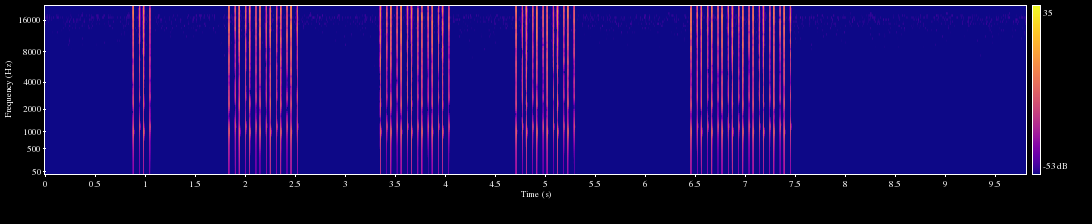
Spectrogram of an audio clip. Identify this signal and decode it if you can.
Pulse dialling, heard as clicks on a phone line, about 10 pulses a second. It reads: 2 7 7 6 0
